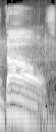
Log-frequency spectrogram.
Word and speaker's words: The Dalles: And I got everything from Dallas to Doles to Dalles to Dales. So then I met a guy that was on the town council, and he said it's called the Dalles, and that's, I mean,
